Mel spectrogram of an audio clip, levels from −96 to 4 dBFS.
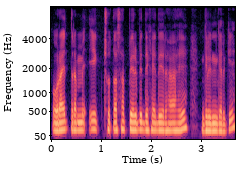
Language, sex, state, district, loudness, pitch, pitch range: Hindi, male, Arunachal Pradesh, Longding, -15 LUFS, 135 Hz, 130-145 Hz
